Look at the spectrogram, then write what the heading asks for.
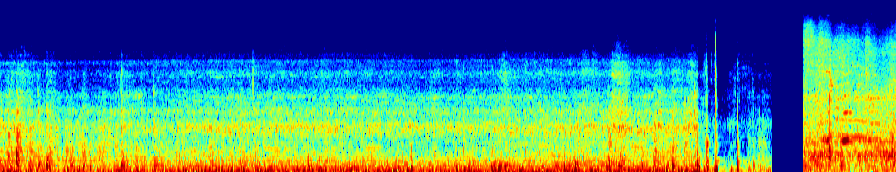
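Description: Heritage train hauled by a diesel locomotive, heard from on board a carriage while rolling along the line: a steady low rumble of wheels and running gear. The sound drops out for a moment near the end and comes back brighter.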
